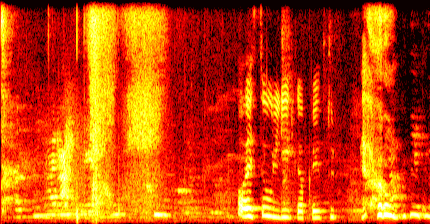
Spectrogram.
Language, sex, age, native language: Icelandic, male, 9, Icelandic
